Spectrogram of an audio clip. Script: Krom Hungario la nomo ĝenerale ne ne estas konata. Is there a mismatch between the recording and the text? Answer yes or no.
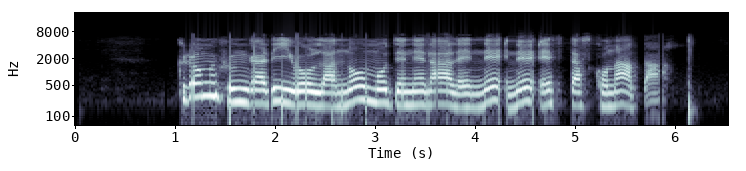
no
